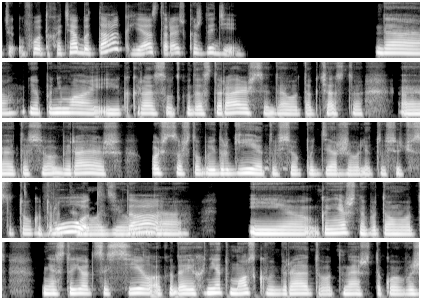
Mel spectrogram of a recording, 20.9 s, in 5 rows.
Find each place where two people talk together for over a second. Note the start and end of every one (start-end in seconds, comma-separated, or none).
12.8-14.2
